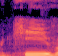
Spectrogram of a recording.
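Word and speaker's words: Kyiv: that was going on in Kiev or keev I should say that's the uh the the Ukrainian pronunciation and all these different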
